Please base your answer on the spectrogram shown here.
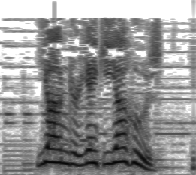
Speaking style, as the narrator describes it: yelled Yuri

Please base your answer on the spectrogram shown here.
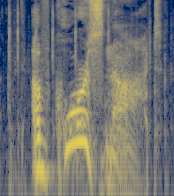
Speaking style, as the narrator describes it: growled God

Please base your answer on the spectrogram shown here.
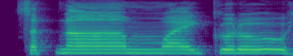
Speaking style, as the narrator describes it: he bellowed loudly

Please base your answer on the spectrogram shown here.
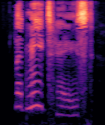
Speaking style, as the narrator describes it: her companion cried

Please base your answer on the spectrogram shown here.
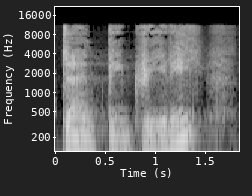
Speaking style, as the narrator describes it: snarled the wolf girl

